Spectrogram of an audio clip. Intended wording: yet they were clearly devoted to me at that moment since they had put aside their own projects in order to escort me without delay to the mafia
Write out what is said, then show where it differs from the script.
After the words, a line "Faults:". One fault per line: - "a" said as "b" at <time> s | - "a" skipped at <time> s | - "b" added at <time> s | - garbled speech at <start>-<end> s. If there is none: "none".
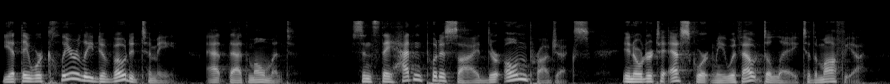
yet they were clearly devoted to me at that moment since they hadn't put aside their own projects in order to escort me without delay to the mafia
Faults:
- "had" said as "hadn't" at 3.9 s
